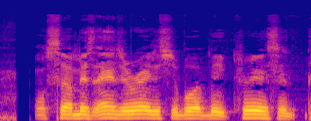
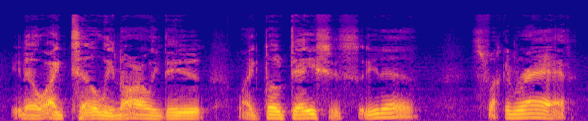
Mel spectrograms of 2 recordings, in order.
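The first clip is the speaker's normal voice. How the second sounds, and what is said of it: California surfer accent, congested nose. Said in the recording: “my little surfer accent, a little Cali surfer, but my nose and stuff a little stopped up”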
